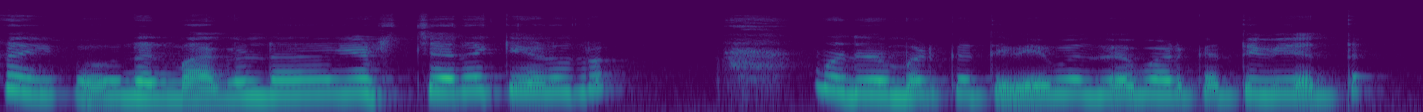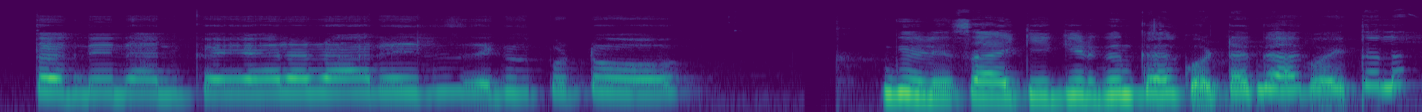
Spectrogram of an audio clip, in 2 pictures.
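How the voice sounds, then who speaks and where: A woman voicing a gentle, grieving old village grandfather with a rural Karnataka Kannada accent, in a village family drama. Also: mid-range voice, normal speed, lightly acted. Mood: weeping.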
